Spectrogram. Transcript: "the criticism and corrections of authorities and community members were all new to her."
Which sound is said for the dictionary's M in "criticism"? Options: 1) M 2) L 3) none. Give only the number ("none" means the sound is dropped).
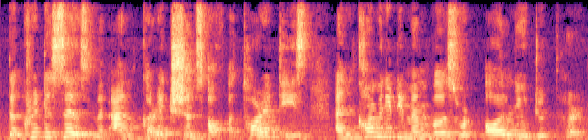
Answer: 3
